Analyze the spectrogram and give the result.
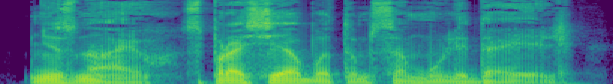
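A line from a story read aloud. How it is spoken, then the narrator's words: Old man's grumble. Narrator (Russian): проворчал старый Хрофт, отводя глаза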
